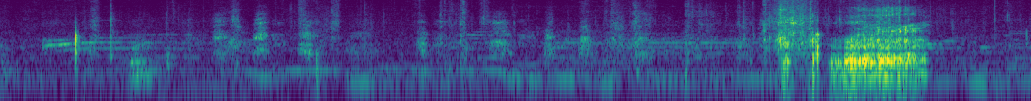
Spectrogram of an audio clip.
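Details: Dozer, a feisty four-week-old working mastiff puppy: soft snuffling noises, then a short, harsh, loud bark-like burst near the end, over a faint steady tonal hum.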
